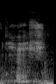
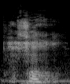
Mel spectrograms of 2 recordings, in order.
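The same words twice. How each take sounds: First: It is said as one syllable, like 'cash'. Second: It is said as two syllables, like 'cash-ay'. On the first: The speaker calls it right. "one of those people that pronounce the word C A C H E as cache" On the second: The speaker calls it wrong. "not cache, because cache is actually C A C H E T"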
